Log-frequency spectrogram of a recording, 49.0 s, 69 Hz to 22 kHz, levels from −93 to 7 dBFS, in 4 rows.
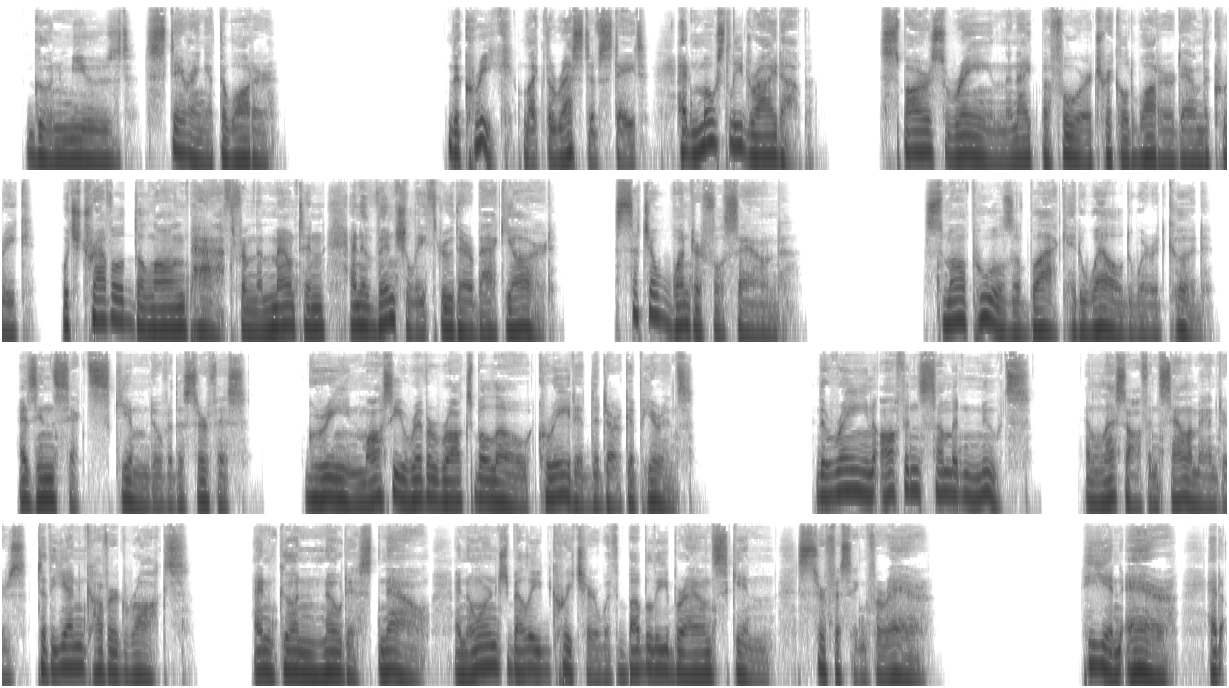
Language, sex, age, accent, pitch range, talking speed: English, male, 30-49, American, 90-120 Hz, 120 wpm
